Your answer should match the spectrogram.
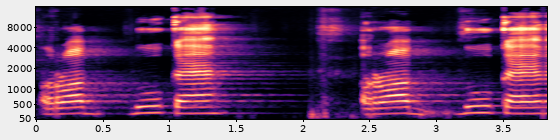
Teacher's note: را پر زبر ہے، را کو پر پڑھیں گے۔ با پر تشدید ہے، با کو ڈبل پڑھیں گے۔ تشدید والے حرف کو 2 بار پڑھا جاتا ہے۔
